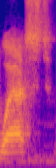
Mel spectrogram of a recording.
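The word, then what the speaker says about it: Wiest: You can just, you know, John West, my last name spelled so funky. I don't know why my ancestors, it's W-I-E-S-T. The I is silent, but probably Facebook.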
